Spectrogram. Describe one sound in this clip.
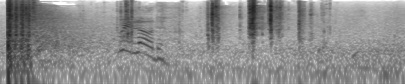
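A gun's magazine clicks as it is reloaded.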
